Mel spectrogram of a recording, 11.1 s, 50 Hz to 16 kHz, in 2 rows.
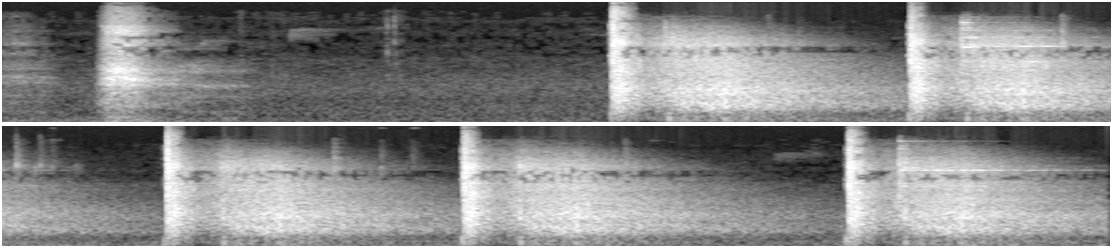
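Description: Six loud, sharp pistol shots from a Beretta APX A1 Compact ring out at an outdoor range toward a 50-yard steel plate. They are spaced irregularly, each followed by a rolling echo that fades before the next.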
